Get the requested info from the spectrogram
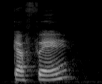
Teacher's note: Café, termina con vocal, lleva acento en la E. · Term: sílaba tónica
